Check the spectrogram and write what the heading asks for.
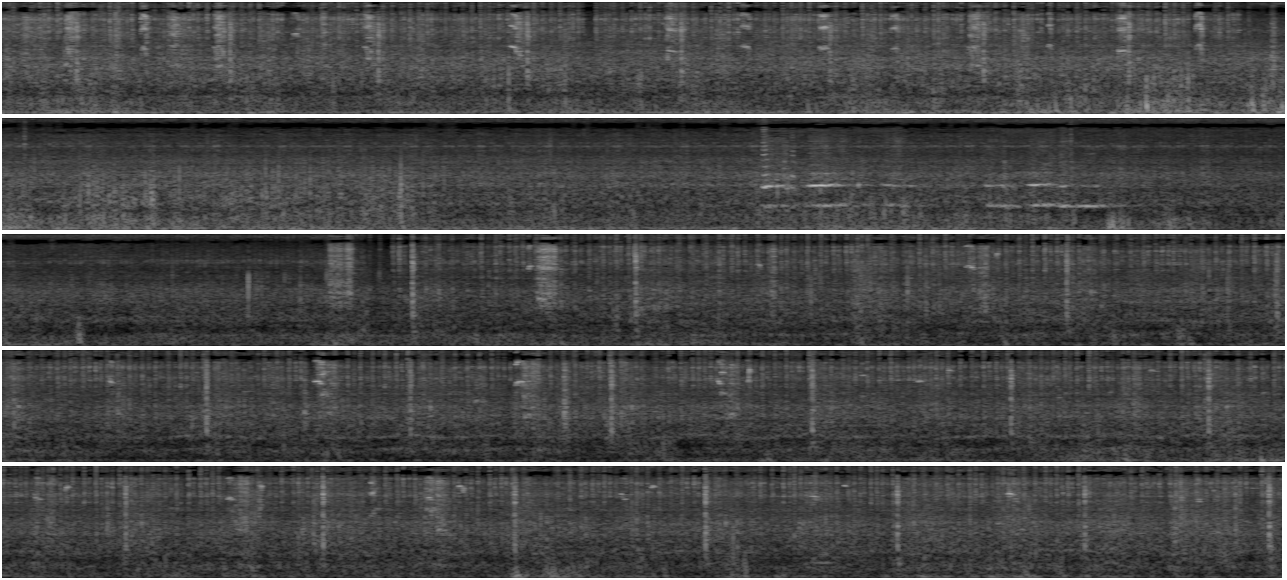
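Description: Bicycle riding heard from a handlebar-mounted camera: wind rumbling on the microphone, heavy for the first dozen seconds and then easing, with frequent small clicks and rattles of the bike and mount over the pavement. Two short squeaks sound around ten to twelve seconds in.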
